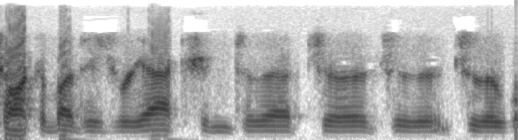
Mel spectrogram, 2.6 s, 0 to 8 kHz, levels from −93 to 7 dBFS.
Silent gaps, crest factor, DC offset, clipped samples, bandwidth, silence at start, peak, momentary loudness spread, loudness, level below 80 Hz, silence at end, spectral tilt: none; 16 dB; under 0.1%; under 0.1%; 7.4 kHz; 0 s; -4 dBFS; 8 LU; -20 LUFS; -56 dBFS; 0.05 s; -4 dB/octave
